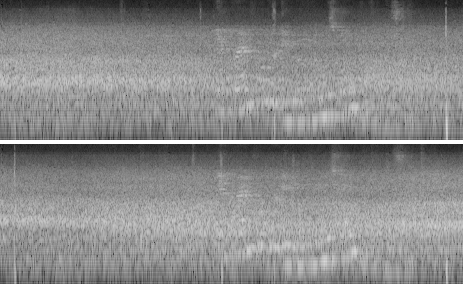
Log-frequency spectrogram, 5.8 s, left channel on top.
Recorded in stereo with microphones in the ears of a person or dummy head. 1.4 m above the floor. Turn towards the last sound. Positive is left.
turn(degrees=85)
